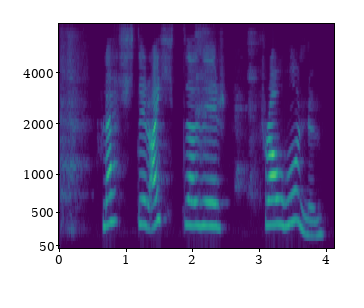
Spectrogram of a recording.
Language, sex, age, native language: Icelandic, male, 9, Icelandic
